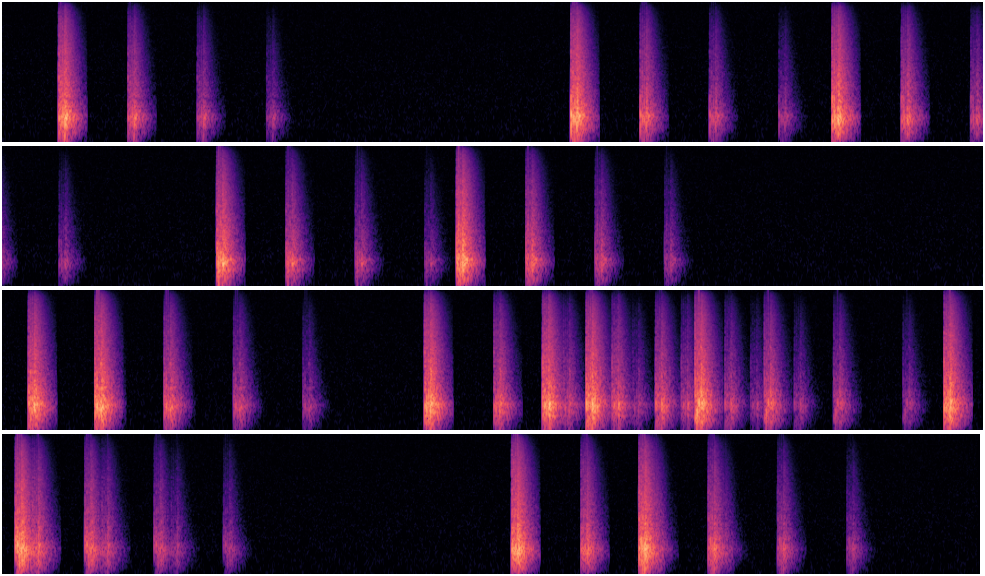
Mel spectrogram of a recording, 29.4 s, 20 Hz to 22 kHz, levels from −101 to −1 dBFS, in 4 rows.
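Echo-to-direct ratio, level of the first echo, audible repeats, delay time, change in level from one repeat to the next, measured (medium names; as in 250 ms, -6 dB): -12.5 dB, -13.0 dB, 3, 520 ms, -9.5 dB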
